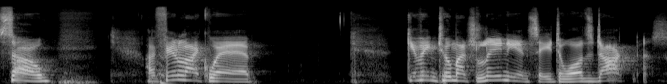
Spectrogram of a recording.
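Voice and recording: Slow speech with a bright, sharp tone, vocal fry and ordinary pitch variation. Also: man, fairly high pitch for a man.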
